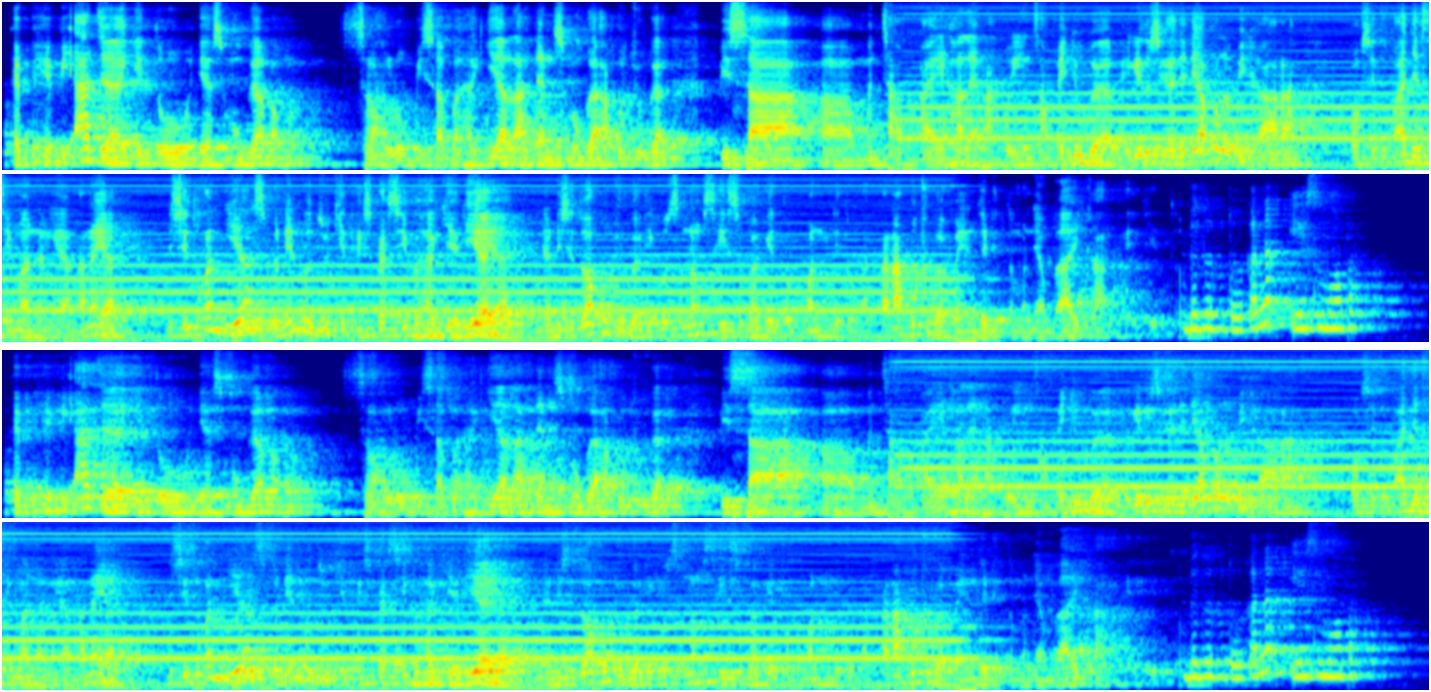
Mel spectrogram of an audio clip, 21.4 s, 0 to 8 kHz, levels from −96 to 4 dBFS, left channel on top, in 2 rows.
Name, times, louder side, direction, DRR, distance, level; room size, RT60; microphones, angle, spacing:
voice 1, 0.1-2.2 2.6-9.7 10.1-11.6 11.9-19.2, left 1 dB, 45° left, 5 dB, 3.1 m, -33 dB
voice 2, 4.7-5.1 15.3-15.4 19.5-20.9, left 1 dB, 25° left, 4 dB, 1.3 m, -38 dB
sound 1, 6.6-17.8, right 2 dB, 15° right, 6.0 m, -38 dB
22.5 x 21.0 x 7.4 m, 1.3 s
head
